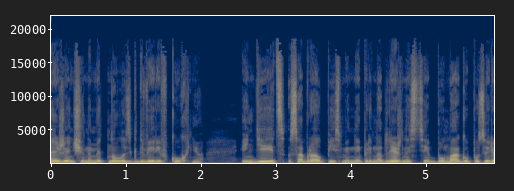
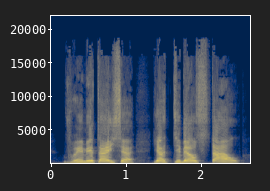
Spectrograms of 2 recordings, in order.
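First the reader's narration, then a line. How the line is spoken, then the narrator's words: Roared. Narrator (Russian): взревел Торренс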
